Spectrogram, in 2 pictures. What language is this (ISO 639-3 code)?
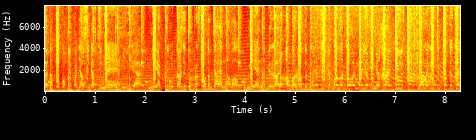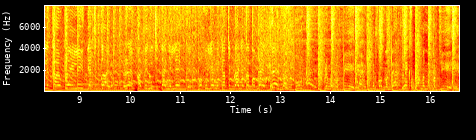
rus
